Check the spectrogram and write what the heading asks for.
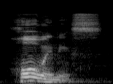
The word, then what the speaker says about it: jóvenes: Jóvenes, no jóvenes, ni jóvenes, ni jóvenes, ni jóvenes, es jóvenes.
